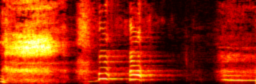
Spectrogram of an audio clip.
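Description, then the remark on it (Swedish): A single sharp sneeze bursts out, followed by a few short voiced sounds like laughter, a brief pause, and then another drawn-out vocal sound. “Nyser jag. Drar du en nys på det?”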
